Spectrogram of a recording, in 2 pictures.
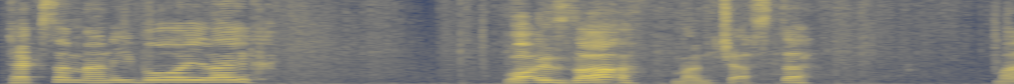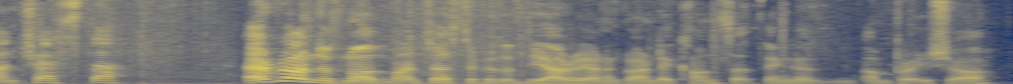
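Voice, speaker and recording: A young man banters with his live chat while he plays. His slangy, laid-back talk sits in a slightly higher register, and he is recorded from his room at home. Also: moderate pace, a bit bright. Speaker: gaming livestreamer. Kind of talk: casual live-stream chat.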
